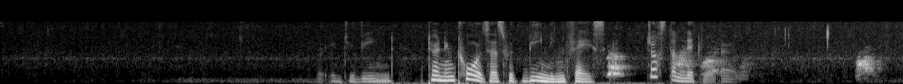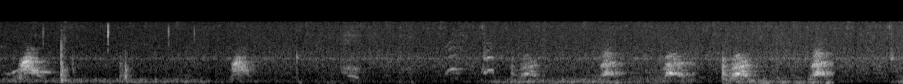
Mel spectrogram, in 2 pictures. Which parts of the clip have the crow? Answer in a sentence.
You can't hear the crow here.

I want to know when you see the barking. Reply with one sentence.
The barking can be heard from 6.0 to 17.4 s.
